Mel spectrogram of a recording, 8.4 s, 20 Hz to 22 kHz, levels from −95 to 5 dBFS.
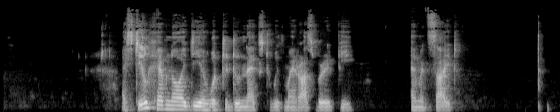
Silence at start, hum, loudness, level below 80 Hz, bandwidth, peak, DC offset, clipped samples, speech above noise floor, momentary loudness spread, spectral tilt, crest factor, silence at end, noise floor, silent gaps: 1.5 s; none; -20 LUFS; -64 dBFS; 15.5 kHz; -2 dBFS; under 0.1%; under 0.1%; 66 dB; 22 LU; -4 dB/octave; 20 dB; 0.3 s; -86 dBFS; none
